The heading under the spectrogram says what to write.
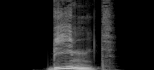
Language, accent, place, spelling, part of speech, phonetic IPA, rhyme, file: German, Germany, Berlin, beamt, verb, [biːmt], -iːmt, De-beamt.ogg
- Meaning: inflection of beamen: 1. third-person singular present 2. second-person plural present 3. plural imperative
